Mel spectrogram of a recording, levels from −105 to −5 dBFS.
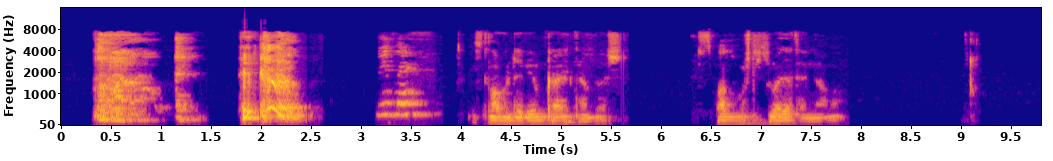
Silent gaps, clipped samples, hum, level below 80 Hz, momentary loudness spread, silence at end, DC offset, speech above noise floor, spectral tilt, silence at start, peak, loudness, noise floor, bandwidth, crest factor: none; under 0.1%; none; -60 dBFS; 23 LU; 0.7 s; under 0.1%; over 62 dB; -2.5 dB/octave; 0.35 s; 0 dBFS; -20 LUFS; under -90 dBFS; 7.8 kHz; 24 dB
